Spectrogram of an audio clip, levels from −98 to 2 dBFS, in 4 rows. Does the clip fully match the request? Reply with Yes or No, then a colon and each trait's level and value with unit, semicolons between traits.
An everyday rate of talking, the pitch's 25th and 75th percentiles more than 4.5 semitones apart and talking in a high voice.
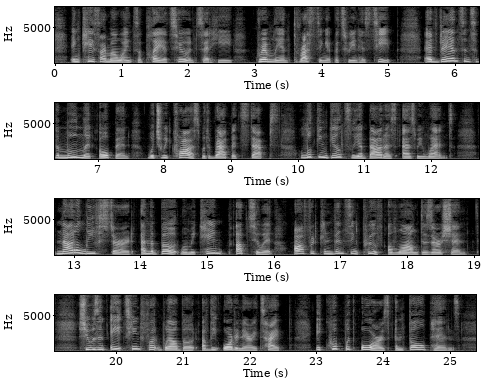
Yes: average, 170 wpm; average, 5.2 semitones; high, 225 Hz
